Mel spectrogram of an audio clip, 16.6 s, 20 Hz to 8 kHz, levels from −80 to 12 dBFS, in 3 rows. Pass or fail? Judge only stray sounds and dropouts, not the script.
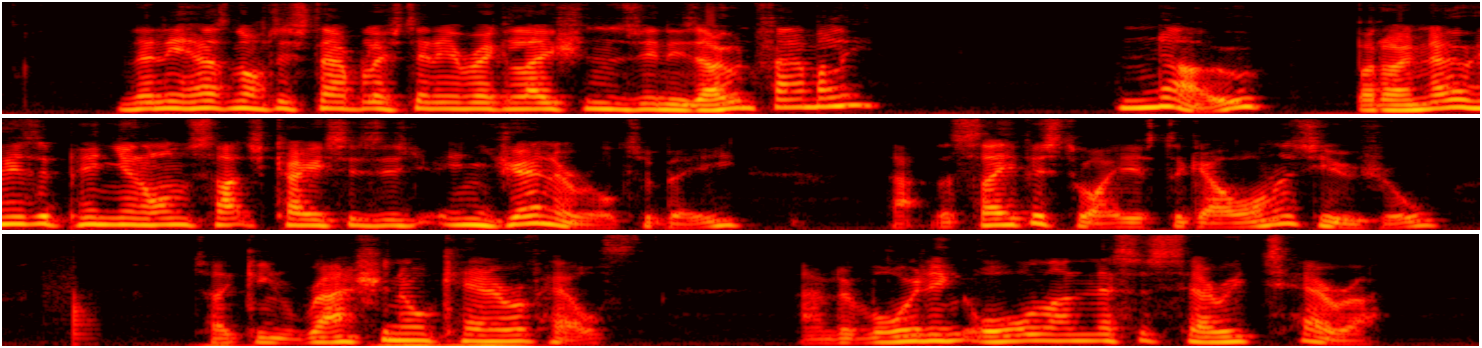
fail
